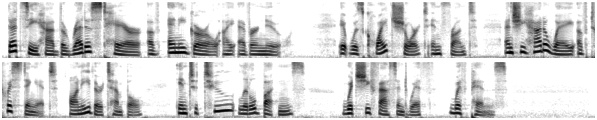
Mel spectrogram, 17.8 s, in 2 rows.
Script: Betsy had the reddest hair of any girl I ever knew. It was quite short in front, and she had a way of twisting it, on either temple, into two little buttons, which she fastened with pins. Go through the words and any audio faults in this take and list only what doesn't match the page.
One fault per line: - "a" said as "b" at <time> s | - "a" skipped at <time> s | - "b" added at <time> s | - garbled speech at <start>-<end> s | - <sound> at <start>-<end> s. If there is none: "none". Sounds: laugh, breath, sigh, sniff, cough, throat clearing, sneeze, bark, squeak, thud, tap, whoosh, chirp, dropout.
- "with" added at 15.6 s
